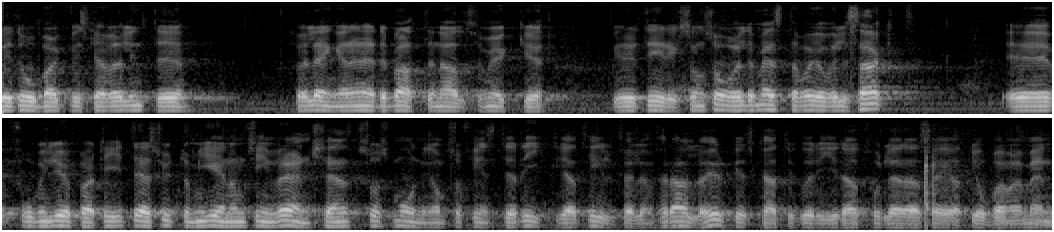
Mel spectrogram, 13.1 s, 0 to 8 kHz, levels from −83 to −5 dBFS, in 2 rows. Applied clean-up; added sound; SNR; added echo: none; none; none; none.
